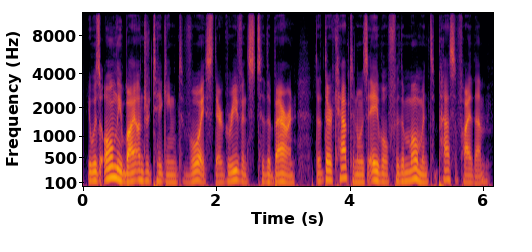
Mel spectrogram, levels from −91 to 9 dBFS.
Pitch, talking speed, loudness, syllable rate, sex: 120 Hz, 225 wpm, -19 LUFS, 6.4 syllables/s, male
